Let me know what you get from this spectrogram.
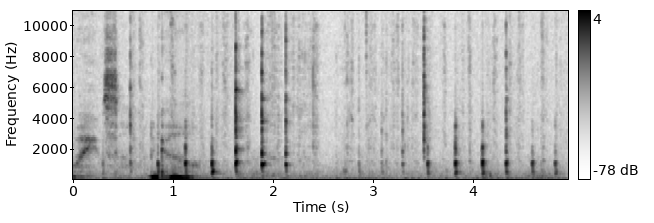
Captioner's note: tapping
